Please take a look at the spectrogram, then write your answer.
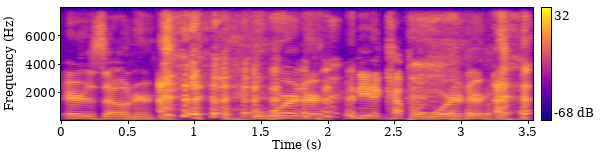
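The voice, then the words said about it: Put-on Philadelphia accent. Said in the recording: “That's my new Philly accent ... You've been working on your Philadelphia accent?”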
